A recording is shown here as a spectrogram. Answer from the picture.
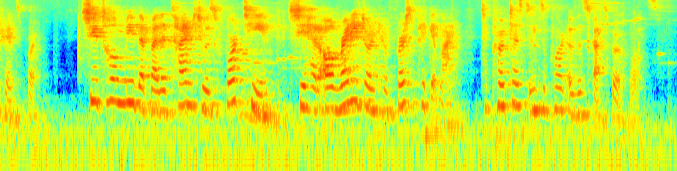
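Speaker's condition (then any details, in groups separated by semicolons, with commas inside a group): No condition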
